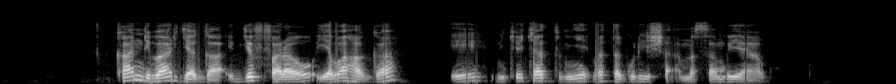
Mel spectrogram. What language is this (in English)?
Kinyarwanda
